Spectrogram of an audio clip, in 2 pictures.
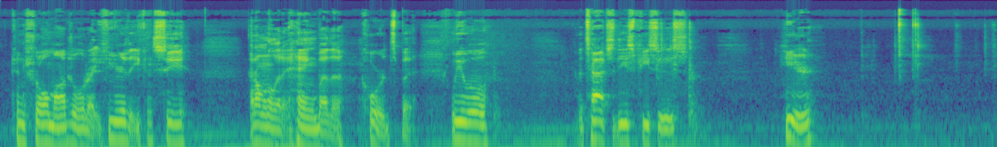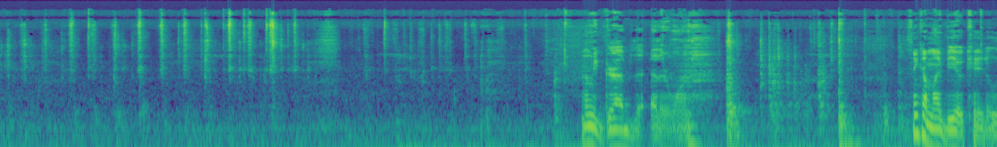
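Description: A plastic connector clicks and rattles under handling.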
